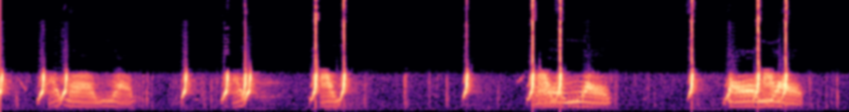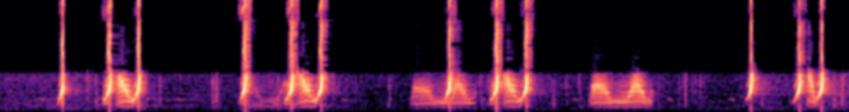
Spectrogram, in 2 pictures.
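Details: Quail repeating sharp paired notes interleaved with harsh nasal, mewing bursts at an uneven pace, with frequent loud clicks.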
